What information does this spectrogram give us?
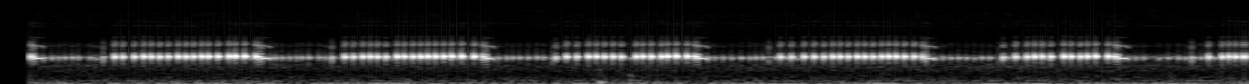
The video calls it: Natterjack toad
